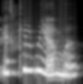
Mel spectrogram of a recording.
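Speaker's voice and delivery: very high, mock-sweet woman defending her abuser; mocking battered woman. Mocking a woman who defends her abuser, in a very high put-on voice. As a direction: squeak it out like a woman excusing the man who hits her. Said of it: "el güey que les pega, y lo quieren defender".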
